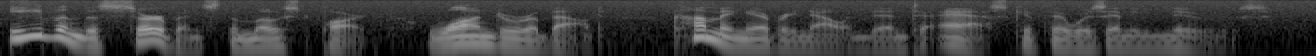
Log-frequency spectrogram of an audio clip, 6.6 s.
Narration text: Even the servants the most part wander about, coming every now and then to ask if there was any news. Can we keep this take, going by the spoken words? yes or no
yes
